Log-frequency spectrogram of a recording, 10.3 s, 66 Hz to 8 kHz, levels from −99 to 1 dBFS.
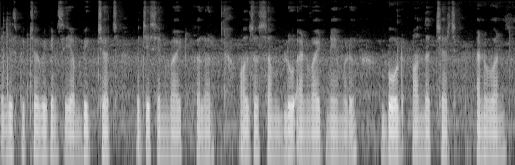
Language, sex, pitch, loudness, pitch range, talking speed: English, male, 85 Hz, -22 LUFS, 85-90 Hz, 150 wpm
